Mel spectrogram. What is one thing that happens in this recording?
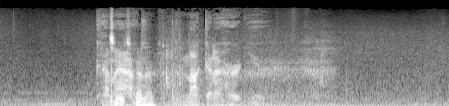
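A man calls out in a deep, gruff voice.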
